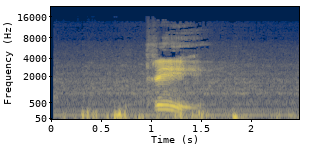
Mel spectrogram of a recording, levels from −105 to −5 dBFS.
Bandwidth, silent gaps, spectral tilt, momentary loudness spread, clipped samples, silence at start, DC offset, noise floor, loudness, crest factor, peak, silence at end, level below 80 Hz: 14 kHz; none; -4.5 dB/octave; 22 LU; under 0.1%; 0.05 s; under 0.1%; -44 dBFS; -20 LUFS; 22 dB; -2 dBFS; 0.05 s; -42 dBFS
